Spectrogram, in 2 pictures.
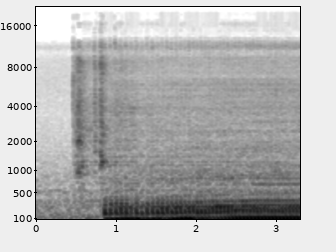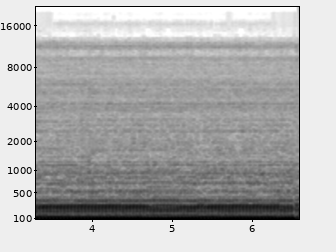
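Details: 2005 Yamaha TTR230 single after fuel-air mixture screw adjustment, muffler fitted: fires up and settles into a steady, even thump with no ticking; runs well, though the clutch is not working.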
